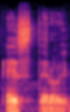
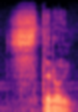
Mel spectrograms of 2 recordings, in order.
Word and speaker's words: steroid: El problema con nosotros en español decimos no es esteroid, no, es steroid, steroid.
